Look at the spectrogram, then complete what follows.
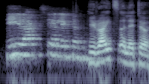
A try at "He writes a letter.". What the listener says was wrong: इसको अ करके पढ़ेंगे, ए नहीं पढ़ेंगे.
